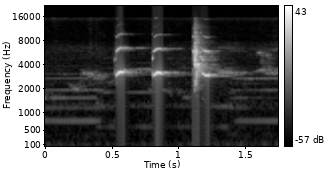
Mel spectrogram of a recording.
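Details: Oriental magpie-robin giving three short, loud notes, the first two clear rising-and-falling whistles and the third a harsher burst, spaced about a quarter-second apart over faint background.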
